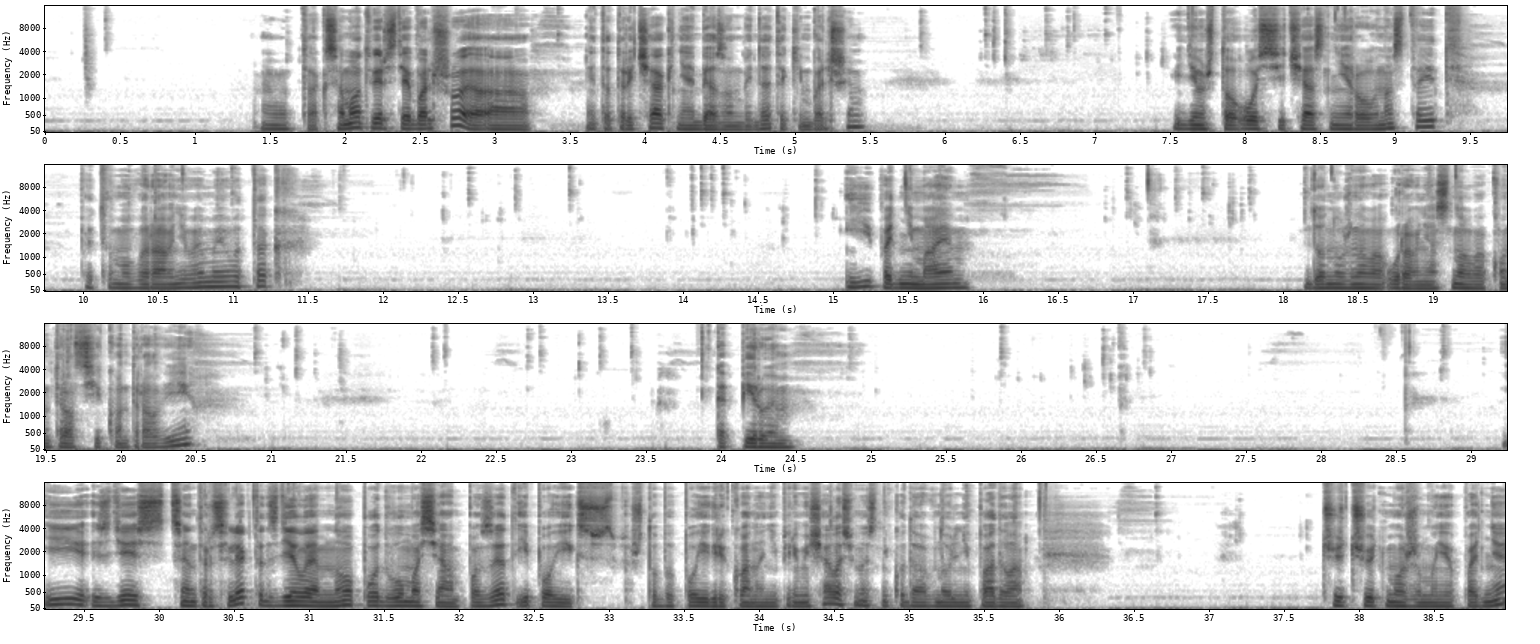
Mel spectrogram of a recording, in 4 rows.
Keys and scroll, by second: 6.4 space, 6.5 ctrl+z, 7.3 r, 10.5 space, 14.5 w, 19.4 ctrl+c, 19.6 ctrl+v, 20.9 e, 26.3 w, 36.3 ctrl+z, 37.0 w.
